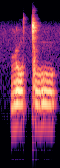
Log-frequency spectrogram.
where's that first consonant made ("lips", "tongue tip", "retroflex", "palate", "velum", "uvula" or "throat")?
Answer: retroflex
